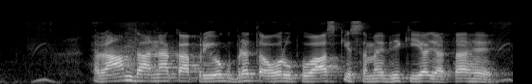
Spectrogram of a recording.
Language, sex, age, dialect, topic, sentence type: Hindi, male, 18-24, Awadhi Bundeli, agriculture, statement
